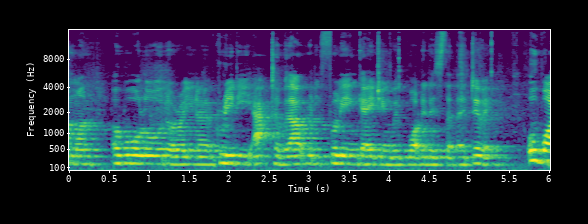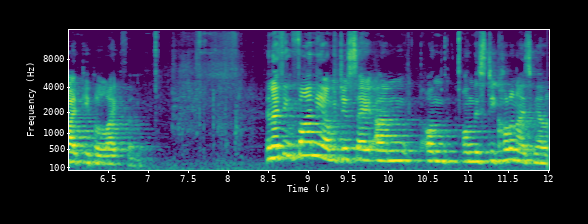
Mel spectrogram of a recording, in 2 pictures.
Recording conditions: live audience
